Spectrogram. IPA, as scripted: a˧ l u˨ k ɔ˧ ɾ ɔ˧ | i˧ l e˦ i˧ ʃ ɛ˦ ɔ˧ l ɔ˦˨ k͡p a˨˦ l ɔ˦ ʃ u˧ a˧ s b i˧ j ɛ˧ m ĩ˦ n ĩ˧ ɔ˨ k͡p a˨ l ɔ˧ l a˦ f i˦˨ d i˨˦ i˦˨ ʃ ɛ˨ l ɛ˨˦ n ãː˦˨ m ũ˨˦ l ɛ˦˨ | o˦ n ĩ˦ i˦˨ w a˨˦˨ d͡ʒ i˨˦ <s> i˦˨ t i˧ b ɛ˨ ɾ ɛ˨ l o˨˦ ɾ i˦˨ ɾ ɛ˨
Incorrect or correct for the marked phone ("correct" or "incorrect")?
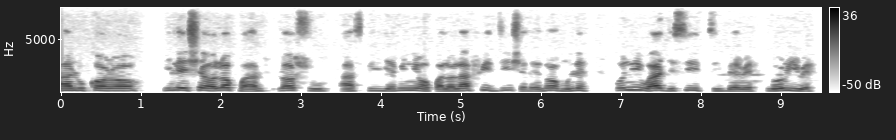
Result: correct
